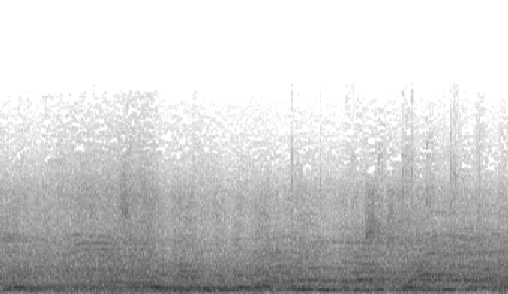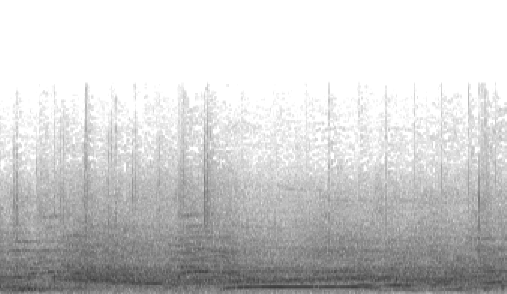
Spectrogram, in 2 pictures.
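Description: Swimmers splash through the water in a large echoing hall.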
